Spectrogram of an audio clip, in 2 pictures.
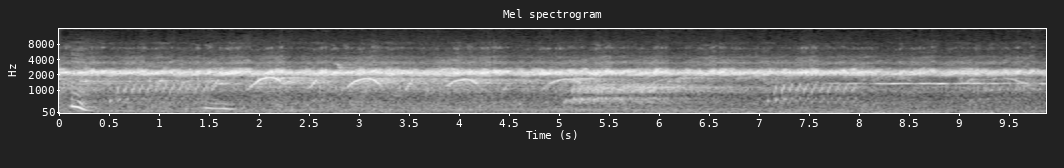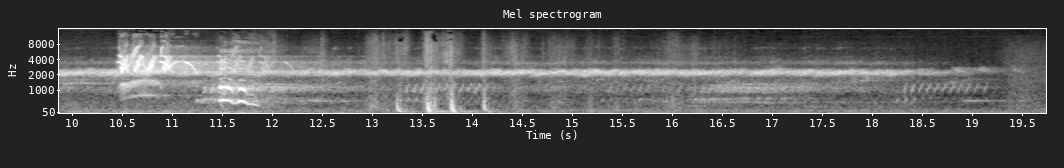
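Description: Frogs croaking over a steady high trilling chorus, with repeated chirping calls. A louder sweeping call comes about ten seconds in, followed by a few clicks, and the chorus fades out near the end.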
